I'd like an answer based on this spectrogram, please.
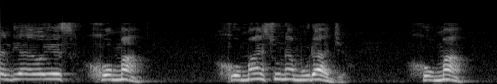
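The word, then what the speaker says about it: חומה: Y otra cosa muy interesante de esta palabra jomá, es que jomá, si decimos jumá, escuchen la diferencia. Jomá es muralla. Jomá, con O, con la vocal O.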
